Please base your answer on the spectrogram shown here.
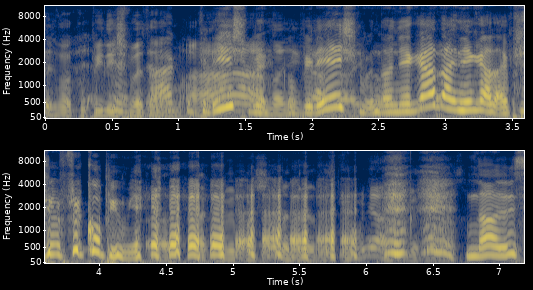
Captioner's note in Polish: śmiech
